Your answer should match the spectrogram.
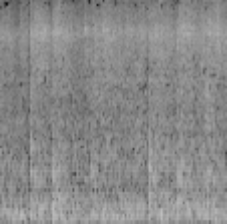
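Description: Gloved punches landing on a hanging heavy bag, a few separate impacts spread through the two seconds.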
